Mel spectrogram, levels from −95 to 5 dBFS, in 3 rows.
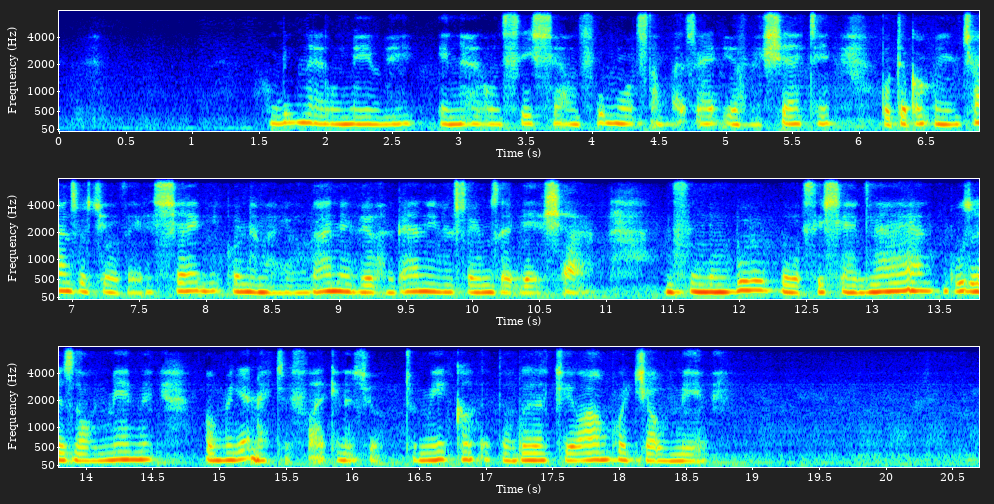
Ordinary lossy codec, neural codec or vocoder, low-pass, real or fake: Opus, 24 kbps; codec, 16 kHz, 1 kbps, FunCodec, trained on LibriTTS, 50 frames a second; 7.2 kHz; fake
